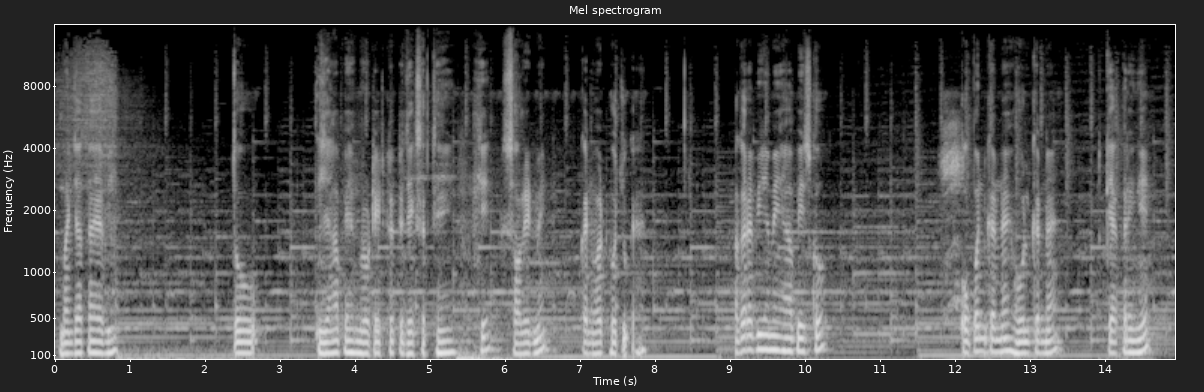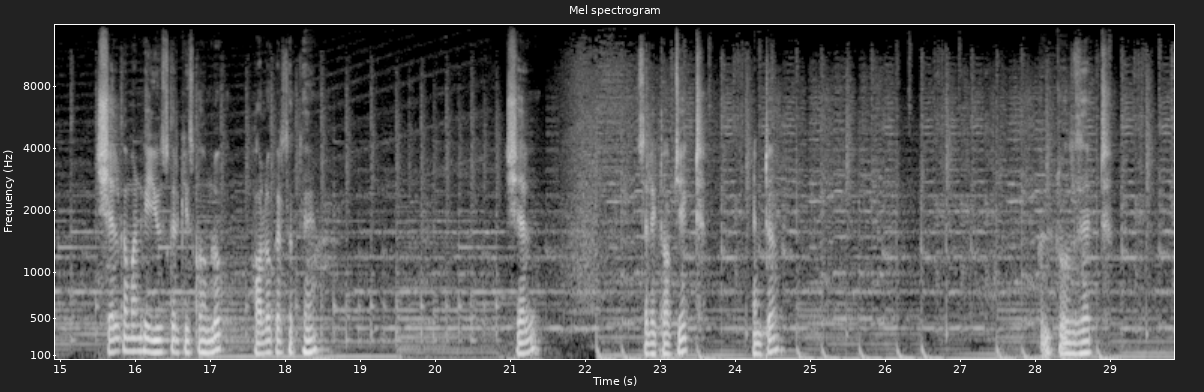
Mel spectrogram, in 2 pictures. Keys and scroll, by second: 27.6 ctrl+z.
